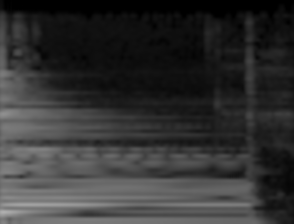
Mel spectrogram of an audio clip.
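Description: Guitar low E string at the fifth fret and open A string struck together in unison, ringing as one sustained bright tone that slowly decays over about two seconds before being muted with a small click.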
